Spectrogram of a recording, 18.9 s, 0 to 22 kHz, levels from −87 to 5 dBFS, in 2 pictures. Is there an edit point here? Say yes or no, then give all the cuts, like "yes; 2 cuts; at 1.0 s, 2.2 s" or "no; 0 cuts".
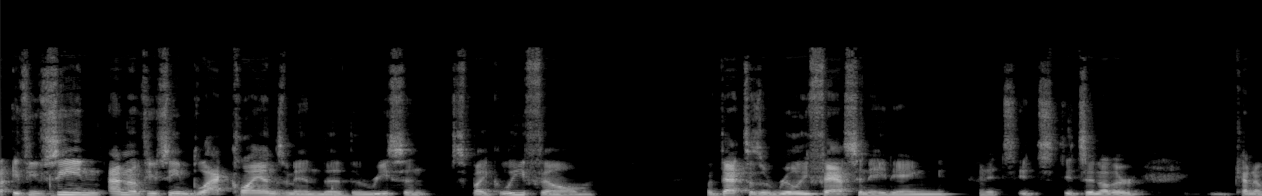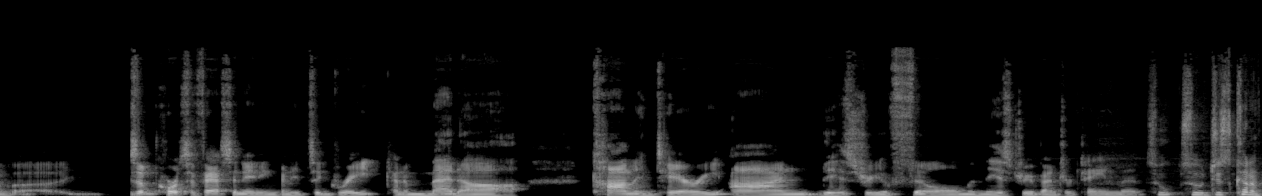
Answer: yes; 3 cuts; at 7.3 s, 10.4 s, 11.6 s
